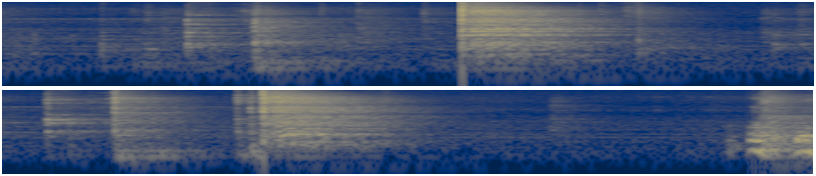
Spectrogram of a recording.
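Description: Metal tools clank and strike sharply on metal, with a ringing echo.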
